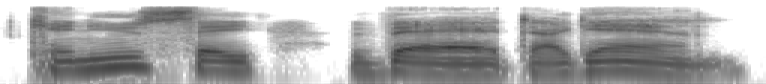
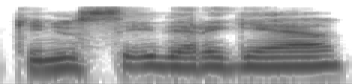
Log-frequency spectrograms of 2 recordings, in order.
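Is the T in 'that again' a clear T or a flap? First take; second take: clear T; flap. First: The T in 'that again' is a clear T. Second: The T in 'that again' is a quick flap. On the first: "Posso falar can you say that again? Posso. Muita gente faz isso. Super aceitável" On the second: "Mas muita gente fala"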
